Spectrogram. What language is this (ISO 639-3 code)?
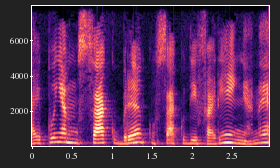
por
